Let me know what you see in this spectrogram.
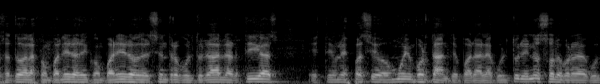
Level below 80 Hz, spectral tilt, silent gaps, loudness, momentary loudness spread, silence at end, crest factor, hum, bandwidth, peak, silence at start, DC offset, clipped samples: -56 dBFS; -6 dB/octave; none; -31 LUFS; 6 LU; 0 s; 18 dB; none; 15.5 kHz; -12 dBFS; 0 s; under 0.1%; under 0.1%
